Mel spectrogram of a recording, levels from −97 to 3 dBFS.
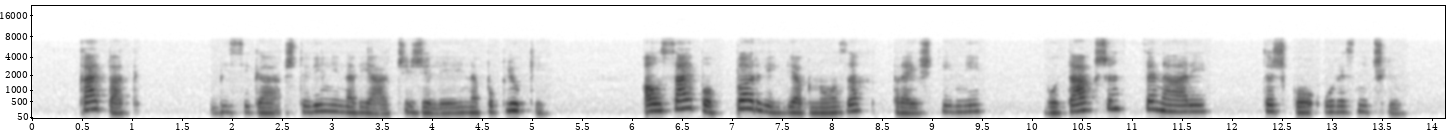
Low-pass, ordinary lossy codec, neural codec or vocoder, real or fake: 14.4 kHz; AAC, 96 kbps; none; real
